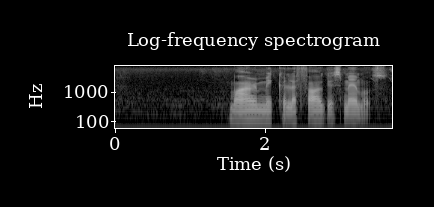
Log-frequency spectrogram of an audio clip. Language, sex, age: English, male, 21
